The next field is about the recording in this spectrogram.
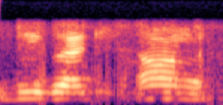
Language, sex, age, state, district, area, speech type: Assamese, female, 60+, Assam, Dibrugarh, rural, conversation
